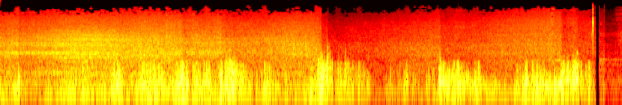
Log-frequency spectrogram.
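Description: Wind buffeting a phone microphone outdoors: irregular low rumbling gusts with a hiss over them that drops away about four seconds in.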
